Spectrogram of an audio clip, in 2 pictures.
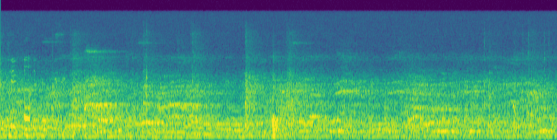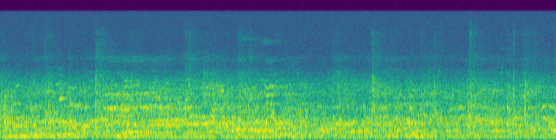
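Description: Sneakers squeak on a synthetic court floor.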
